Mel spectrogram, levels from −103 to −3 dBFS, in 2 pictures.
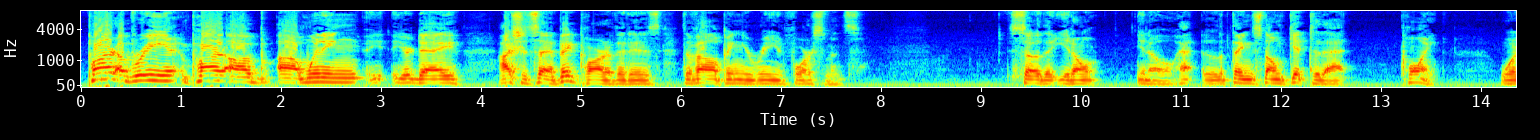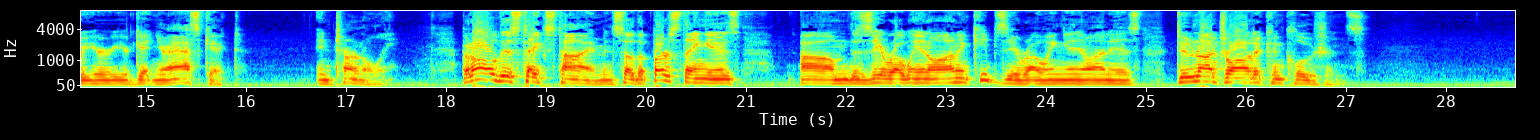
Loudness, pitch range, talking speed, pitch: -20 LUFS, 85-115 Hz, 145 wpm, 95 Hz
